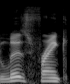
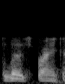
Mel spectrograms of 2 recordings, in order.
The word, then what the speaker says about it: Lisfranc: But he's Taysom's dealing with a Liz Frank injury, and it's spelled L-I-S-F-R-A-N-C, not like a woman named Liz Frank.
